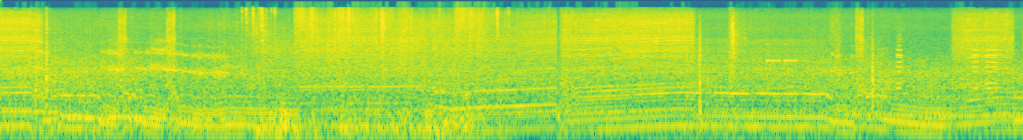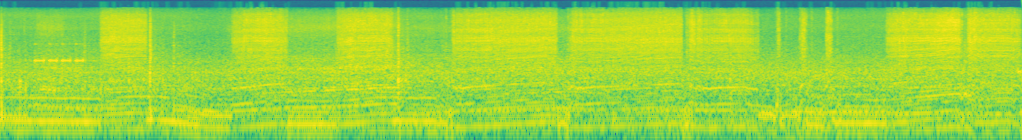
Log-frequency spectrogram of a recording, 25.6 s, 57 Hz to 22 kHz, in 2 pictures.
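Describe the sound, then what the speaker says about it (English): Audi RS5 engine in the racing game Forza Horizon 5, revving hard and shifting through gears with rising and falling pitch, tire squeal and skidding mixed in, loud and continuous with no talk. "The RS5 definitely sounds better."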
